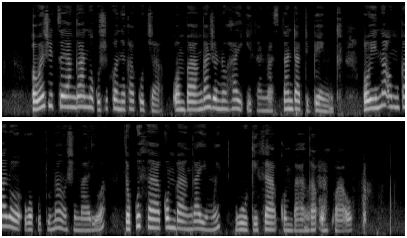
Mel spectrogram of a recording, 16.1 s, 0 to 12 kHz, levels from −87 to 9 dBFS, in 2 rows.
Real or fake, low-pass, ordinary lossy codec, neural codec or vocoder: real; 10.8 kHz; AAC, 32 kbps; none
